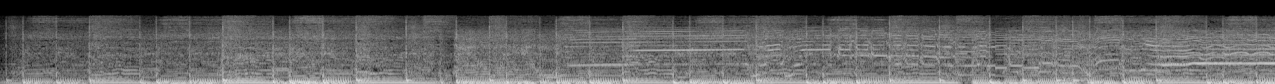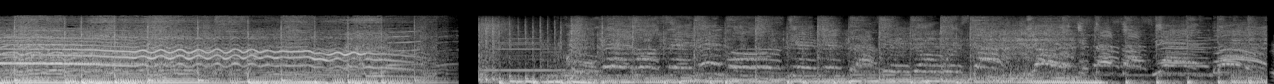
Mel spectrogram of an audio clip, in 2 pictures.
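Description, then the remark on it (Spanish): A loud, full-band music track plays with a steady driving beat and wavering melodic lines over it, breaking off briefly for a split second before the song resumes at the same energy. “Y nos vamos con su musiquita,”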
